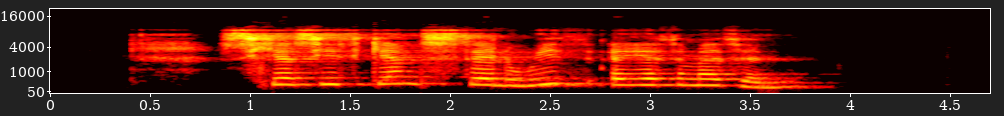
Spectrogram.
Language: Kabyle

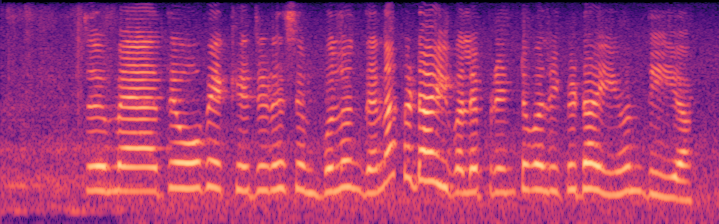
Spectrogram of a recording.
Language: Punjabi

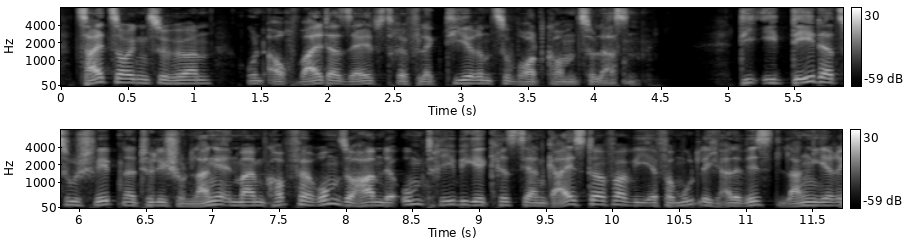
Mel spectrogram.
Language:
German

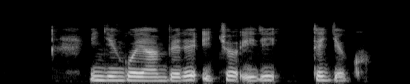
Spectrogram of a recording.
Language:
Kinyarwanda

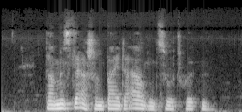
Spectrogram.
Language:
German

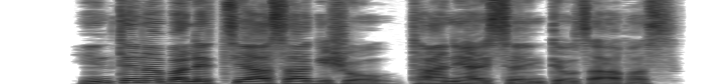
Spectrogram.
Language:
Gofa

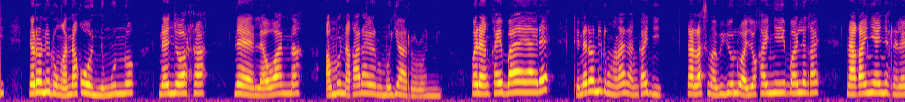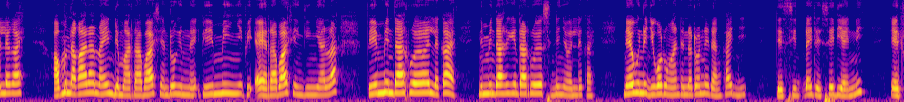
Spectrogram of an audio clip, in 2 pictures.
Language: Masai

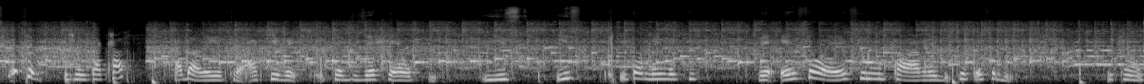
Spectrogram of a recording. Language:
Portuguese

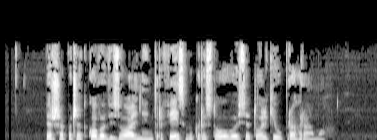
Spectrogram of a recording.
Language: Belarusian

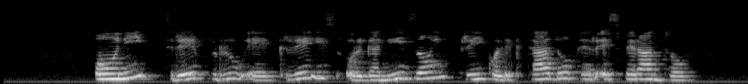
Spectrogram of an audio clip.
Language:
Esperanto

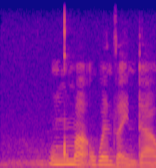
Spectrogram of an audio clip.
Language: Zulu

